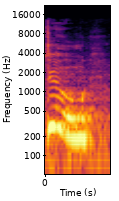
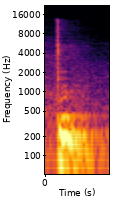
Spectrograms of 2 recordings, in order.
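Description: First: The word is said in a plain normal voice. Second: The word is a short sharp puff of air. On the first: The speaker calls it wrong. "instead of just sounding like doom" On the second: The speaker calls it right. "a nice, short puff of air so it goes doom"

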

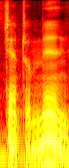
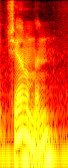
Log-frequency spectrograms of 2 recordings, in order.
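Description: First: The T in the middle is clearly pronounced. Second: The T in the middle is left out.

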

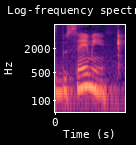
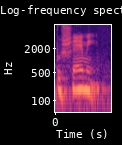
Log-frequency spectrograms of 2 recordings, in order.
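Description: First: The middle consonant is a plain 's' sound. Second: The middle consonant is an Italian-style 'sh' sound. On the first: This is how the actor says his own name. The speaker calls it right. "he's Buscemi" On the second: This is the Italian reading of the name. The speaker calls it wrong. "not Buscemi"

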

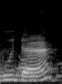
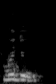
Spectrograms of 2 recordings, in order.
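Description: First: The vowel after the d is drawn out long. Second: The vowel after the d is kept short. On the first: The speaker calls it wrong. "bukan Buddha" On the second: The speaker calls it right. "Jangan dipanjangkan huruf dalnya"

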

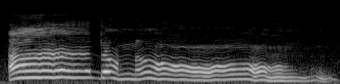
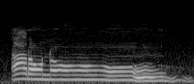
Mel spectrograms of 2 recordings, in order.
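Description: First: It is said with strong emphasis. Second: It is said plainly, without emphasis.

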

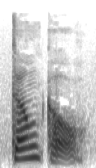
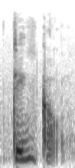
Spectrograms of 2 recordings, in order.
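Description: First: The first vowel sounds like the 'u' in 'dunk'. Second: The first vowel sounds like the 'i' in 'dink'. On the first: The speaker calls it right. "the correct pronunciation is Dunkle" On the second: The speaker calls it wrong. "and not Dinkle"

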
